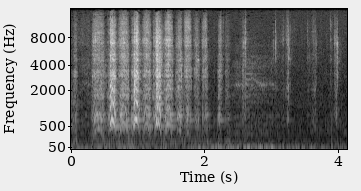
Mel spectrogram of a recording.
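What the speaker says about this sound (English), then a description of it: "I'm gonna cut vertically the tube up to the union" A hand saw cuts lengthwise down a PVC pipe toward a union fitting, rasping in quick regular strokes that are strong at first, then thin out into lighter, scattered scrapes. The sound is close and stands alone.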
